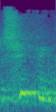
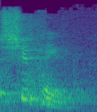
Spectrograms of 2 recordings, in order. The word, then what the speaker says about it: Chipping: spell it yes oh chipping sir i thought you said shipping chipping as in chips yes sir it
